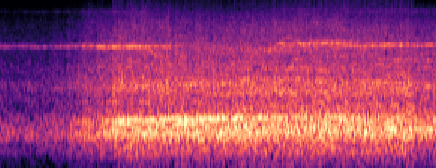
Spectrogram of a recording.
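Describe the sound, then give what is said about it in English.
A crowd going wild around a fighting arena, a continuous roaring wash of noise that swells up loudly within the first second and then holds steady. “Snake is slumped, gasping in his corner, the crowd going wild behind him.”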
